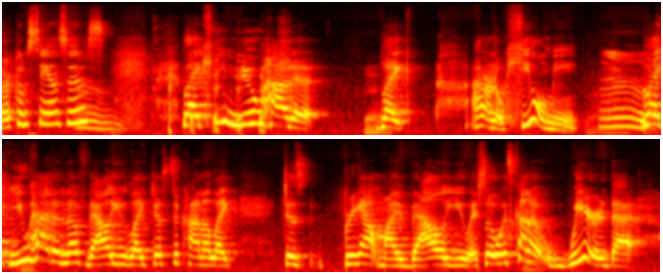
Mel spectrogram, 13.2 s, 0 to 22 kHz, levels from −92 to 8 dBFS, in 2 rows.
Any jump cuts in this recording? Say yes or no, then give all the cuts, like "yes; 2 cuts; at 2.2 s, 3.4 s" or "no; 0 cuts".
yes; 2 cuts; at 1.5 s, 11.4 s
